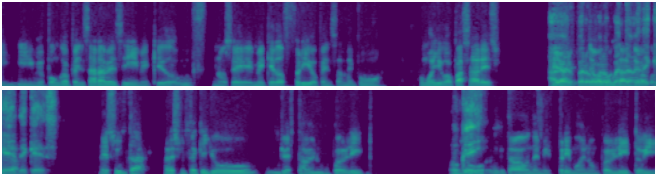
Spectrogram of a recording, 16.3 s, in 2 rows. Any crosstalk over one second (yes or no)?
yes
